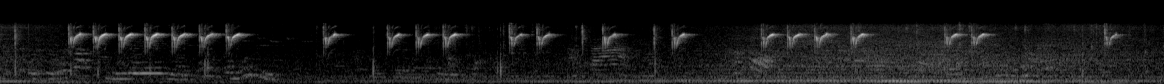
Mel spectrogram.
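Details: Plain prinia, a rice-field bird, giving sharp, high clicking notes in quick runs of six or seven, then shorter bursts of two or three, over a faint low hum.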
